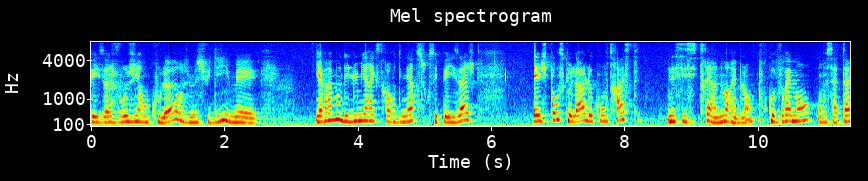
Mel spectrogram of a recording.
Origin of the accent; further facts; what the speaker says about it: Vagney, Grand Est, France; Oui, je suis originaire de Vanier.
